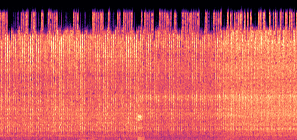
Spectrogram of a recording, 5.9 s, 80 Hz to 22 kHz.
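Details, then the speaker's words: 2012 Hyundai Verna Fluidic at start/idle, cylinder 3 misfiring with error code, supply to it very low. Uneven, stumbling idle with heavy irregular knocking and engine shake. "ਜਦੋਂ ਅਸੀਂ start ਕੀਤਾ ਤੁਸੀਂ ਦੇਖ ਸਕਦੇ engine ਬਹੁਤ ਜਿਆਦਾ ਨੋਕਿੰਗ ਕਰ ਰਿਹਾ ਤੇ ਚਲ ਰਿਹਾ"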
